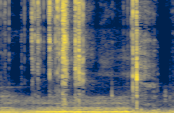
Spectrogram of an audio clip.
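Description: Stiff cardboard trading cards being handled: the cards slide and rub against each other while stuck ones are pulled apart, with a sharp click shortly before the end.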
